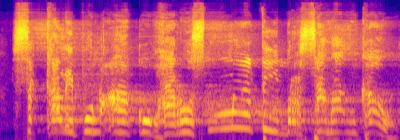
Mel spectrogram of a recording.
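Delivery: shouted pledge; bold vow. Retold or imitated.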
